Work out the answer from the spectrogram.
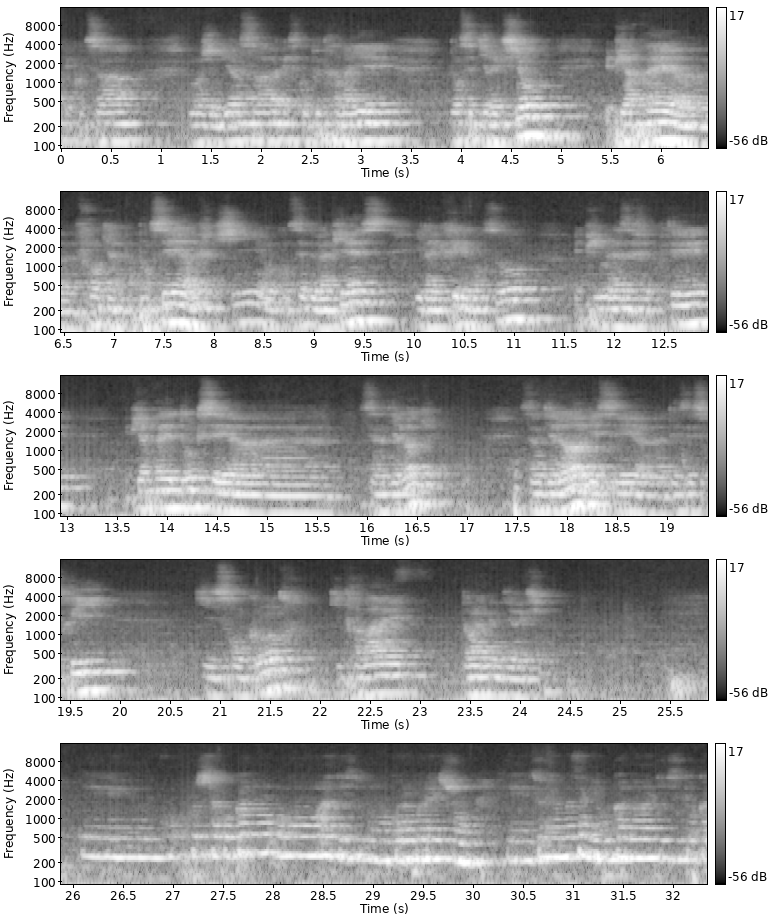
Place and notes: yokohama, kaat theatre, public interview
Inside the big studio of the KAAT Theatre (Kanagawa Arts Theater). A female japanese translator translating the answers of french choreographer and dancer Fabien Prioville after a show of his solo performance Jailbreak Mind.
international city scapes - topographic field recordings and social ambiences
